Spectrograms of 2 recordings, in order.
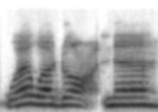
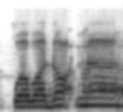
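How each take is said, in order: First: The ain sound is held and flows slightly. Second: The ain sound is cut off quickly. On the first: The speaker calls it right. "digituin dulu" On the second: The speaker calls it wrong. "Jangan wa wada'na, enggak gitu"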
